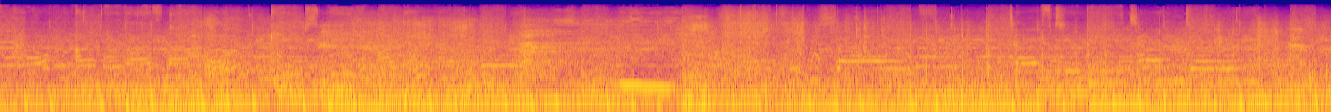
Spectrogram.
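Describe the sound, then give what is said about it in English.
Heavy rain pours down steadily, a dense, loud hiss of falling water that fills the whole stretch without letting up, with a few faint thuds and tones mixed underneath. “I knew it. I told you it was gonna rain.”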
